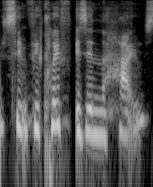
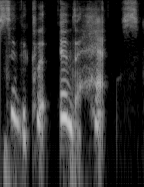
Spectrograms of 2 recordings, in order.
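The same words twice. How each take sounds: First: Said in the usual way. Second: Soft, whispery repeat of a greeting; whispered echo. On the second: Pretend. Streamer echoing a viewer shout-out, whispered. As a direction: echo it under your breath in a whisper.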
